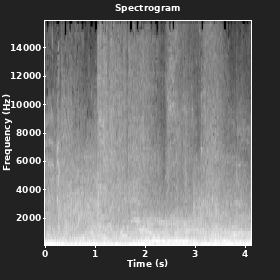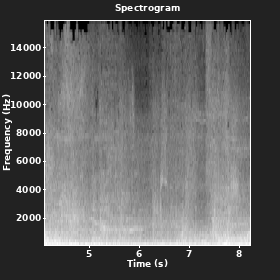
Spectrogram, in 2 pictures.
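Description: Magic spells crackle and boom in a fierce fight.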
